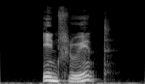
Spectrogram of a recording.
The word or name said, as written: influent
